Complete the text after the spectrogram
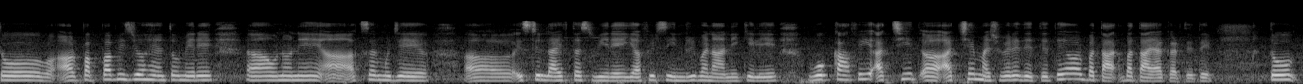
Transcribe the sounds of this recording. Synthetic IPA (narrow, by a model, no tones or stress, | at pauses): t̪oːɔ̰ːɾpɐpːabʱid͡ʒoːɦɛ̃t̪omeːɾe | ʊnɦõːneɐ̰ksəɾmʊd͡ʒʱe | ɪsʈɪlːaːɪft̪ɐsʋiːɾẽjafɪɾsiːnɾibɐnaːnekelieʋokaːfiɐtːʃʰiɐ̰tːʃʰemɐʃwəɾed̪eːt̪et̪ʰeɔːɾbt̪abɐt̪aːjakɐɾt̪et̪ʰeː | t̪oː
